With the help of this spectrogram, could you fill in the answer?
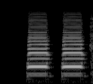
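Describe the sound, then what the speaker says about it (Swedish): Two short, bright car-horn toots sound in quick succession, loud and close, with silence before them and nothing else around them. "Tut tut bilen!"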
